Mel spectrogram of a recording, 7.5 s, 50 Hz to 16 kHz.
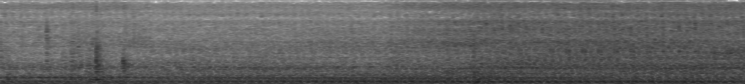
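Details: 1979 Toyota 2F inline-six, about 248 cubic inches, with an aftermarket carburetor, in a Toyota Land Cruiser and Ford pickup hybrid: low, even idle with a steady rumble, no knocks or misses; healthy.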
